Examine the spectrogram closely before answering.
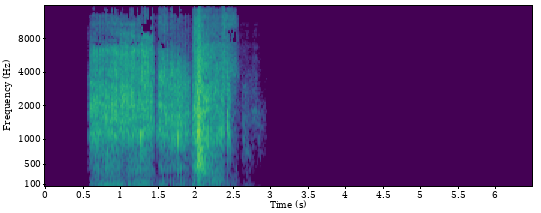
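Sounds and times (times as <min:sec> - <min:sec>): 
Rottweiler growling: 0:00.6 - 0:02.8
Rottweiler barking: 0:01.9 - 0:02.6.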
